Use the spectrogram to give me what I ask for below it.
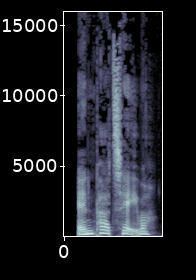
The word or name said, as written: anpartshaver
